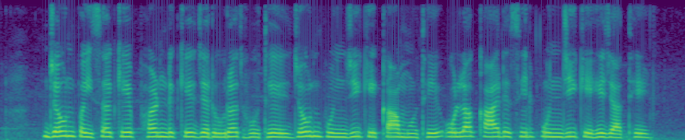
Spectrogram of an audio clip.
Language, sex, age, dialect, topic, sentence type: Chhattisgarhi, female, 18-24, Western/Budati/Khatahi, banking, statement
